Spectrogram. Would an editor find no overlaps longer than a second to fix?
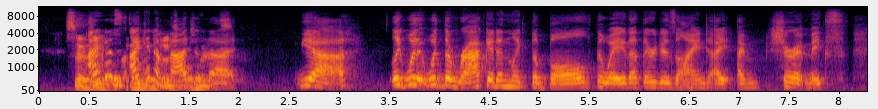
No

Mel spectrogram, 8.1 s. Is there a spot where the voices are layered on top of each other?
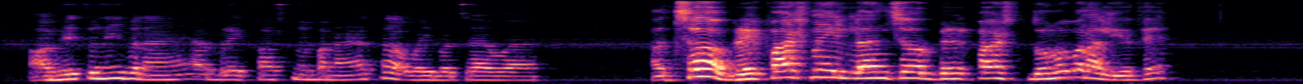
No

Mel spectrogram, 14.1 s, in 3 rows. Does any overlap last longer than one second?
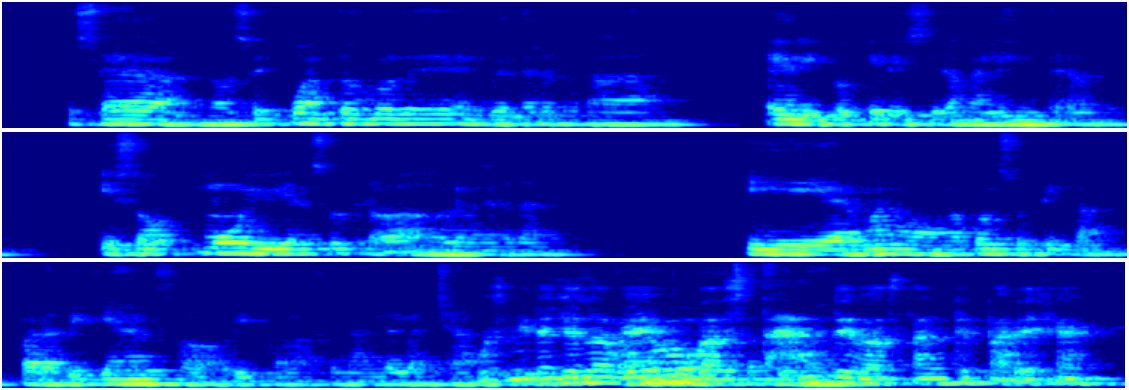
Yes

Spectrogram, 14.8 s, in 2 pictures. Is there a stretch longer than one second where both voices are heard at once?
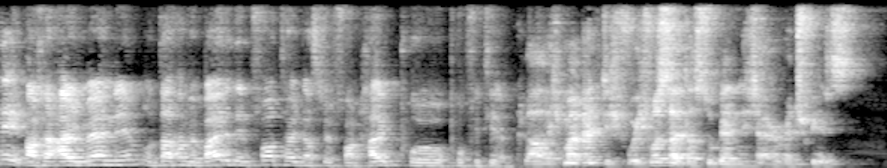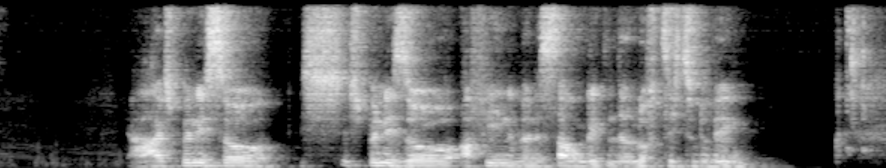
No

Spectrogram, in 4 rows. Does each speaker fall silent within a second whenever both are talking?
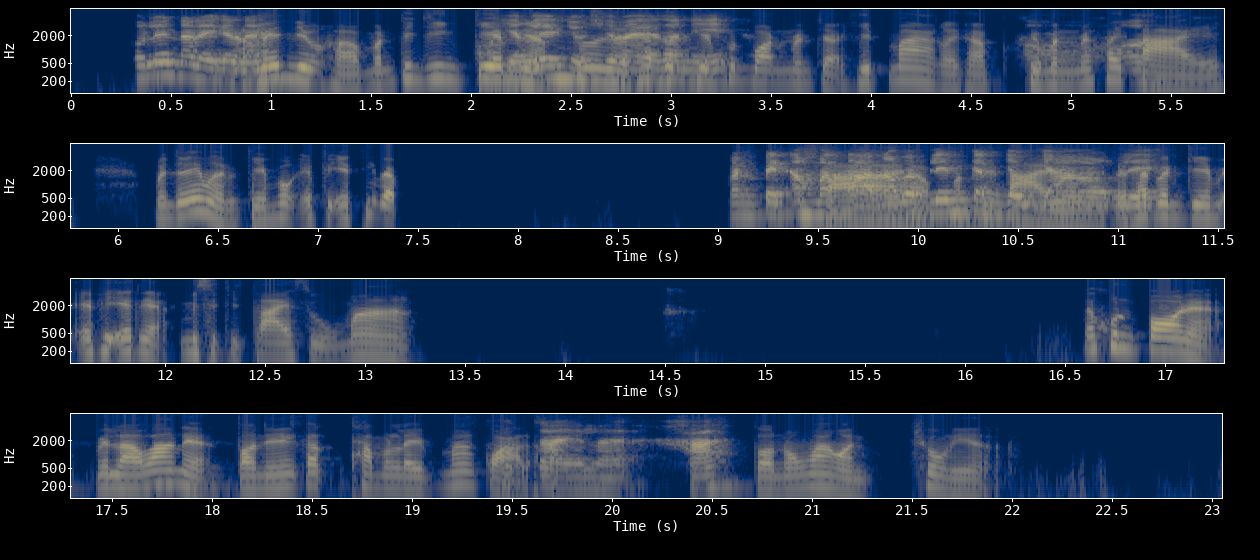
No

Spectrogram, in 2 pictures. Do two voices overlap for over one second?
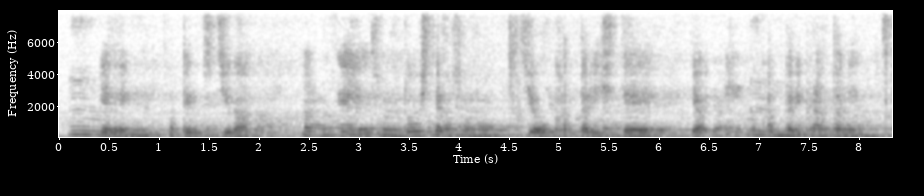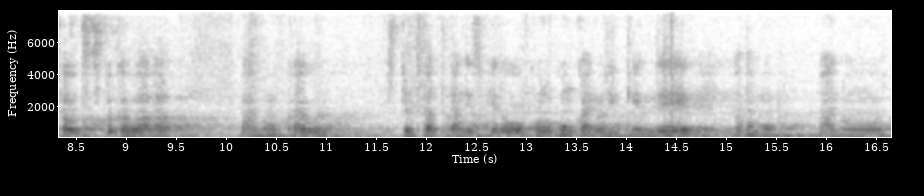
No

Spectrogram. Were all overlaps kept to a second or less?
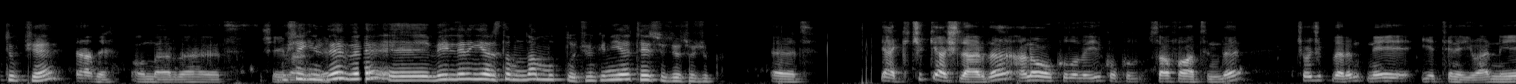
Yes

